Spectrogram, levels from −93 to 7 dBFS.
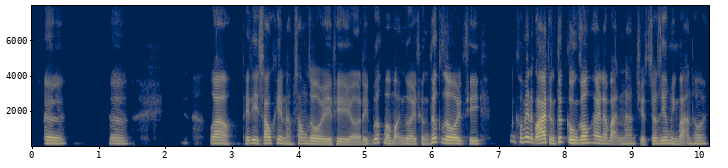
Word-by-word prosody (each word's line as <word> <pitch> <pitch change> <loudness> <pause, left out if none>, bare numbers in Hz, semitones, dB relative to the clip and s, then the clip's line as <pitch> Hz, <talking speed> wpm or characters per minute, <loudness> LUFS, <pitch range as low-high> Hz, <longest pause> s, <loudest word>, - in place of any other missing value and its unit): Ừ. 165 -1 -1 0.6
Ừ. 160 -2 -5 1.2
Wow! 170 -3 +1 0.2
Thế 170 - -2
thì 180 -3 +1
sau 175 +1 +1
khi 180 0 -2
làm 145 -2 -6
xong 165 +1 -3
rồi 140 -4 +1
thì, 140 -3 -2
ờ, 130 0 -3
đến 135 +2 -6
bước 210 +2 -2
mà 170 -3 0
mọi 140 -1 -5
người 145 -1 -2
thưởng 140 -2 -8
thức 235 0 +3
rồi 170 -5 +5
thì, 160 -1 -2 0.4
ư, 290 - -15
không 240 +1 -2
biết 260 - +8
là 235 - +1
có 180 - +5
ai 210 +1 +10
thưởng 185 -7 0
thức 250 - +2
cùng 185 -3 +5
không 195 +2 +4
hay 195 -3 +2
là 165 -1 -1
bạn 150 -1 -4
làm 155 0 -7
chỉ 140 -2 -8
cho 155 +3 -3
riêng 170 +1 0
mình 150 -2 -4
bạn 150 - -1
ăn 155 - -6
thôi? 160 0 -4
165 Hz, 250 wpm, -24 LUFS, 150-180 Hz, 1.2 s, ai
